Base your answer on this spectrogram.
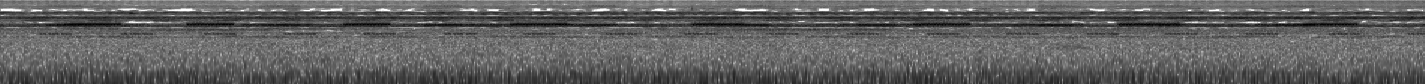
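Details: Evening park chorus of crickets, a dense high shrill trill held throughout, with short louder pulses about every second layered over it and soft low environmental rumble underneath.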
